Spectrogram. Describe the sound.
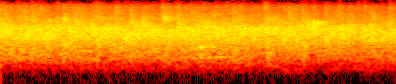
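Sustained audience applause welcomes a guest speaker to a talk on economics and health, a dense, even wash of many clapping hands holding steady at a loud level for the whole stretch.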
